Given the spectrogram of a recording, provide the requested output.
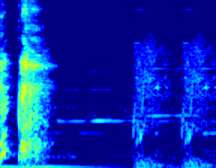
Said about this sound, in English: I'm good at coughing and annoying everyone with that as well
